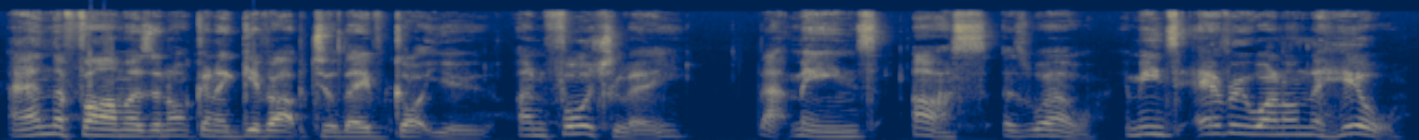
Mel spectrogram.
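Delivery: angry storybook badger; furious. A narrator's reading. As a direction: lay the blame on him, worked up. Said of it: "said Badger furiously".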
